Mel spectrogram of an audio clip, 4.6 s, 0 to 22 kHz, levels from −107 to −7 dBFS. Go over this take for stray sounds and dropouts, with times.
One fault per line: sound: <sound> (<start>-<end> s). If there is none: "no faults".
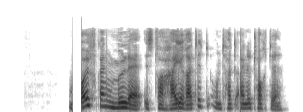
sound: dropout (1.1-1.2 s)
